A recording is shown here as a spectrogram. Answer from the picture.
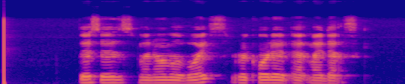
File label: Cup voice real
